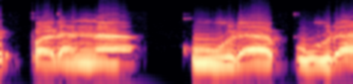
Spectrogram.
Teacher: इसके उच्चारण में जीभ पहले ऊपर उठकर मूर्धा को स्पर्श करती है और तुरंत नीचे आ जाती है।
